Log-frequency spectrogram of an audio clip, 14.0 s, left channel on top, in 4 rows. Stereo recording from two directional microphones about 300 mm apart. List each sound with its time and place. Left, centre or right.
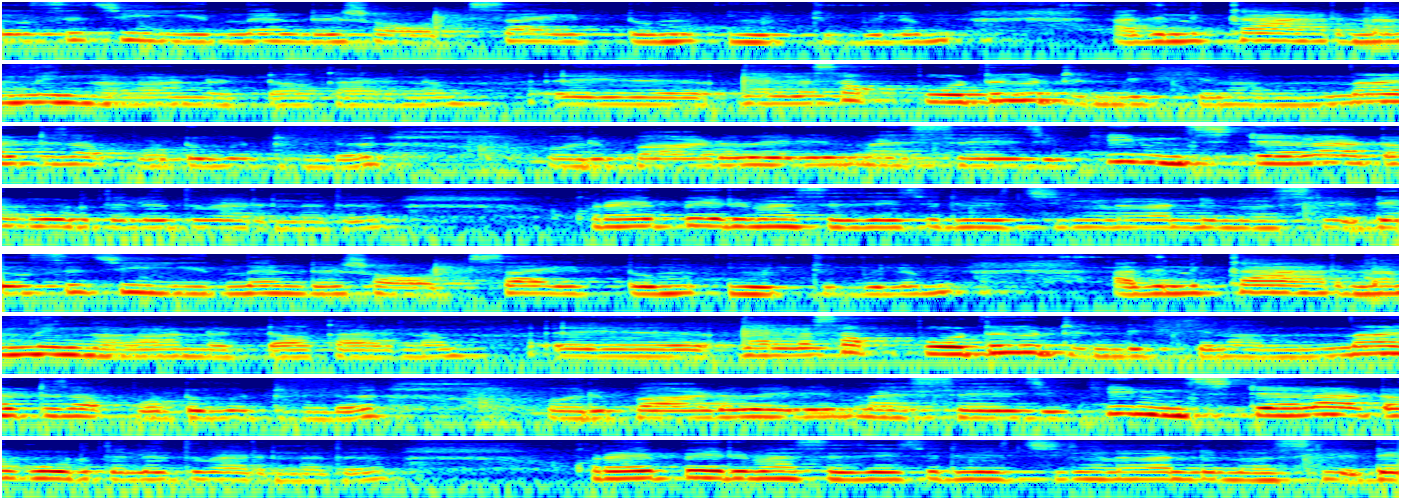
0.0 s a woman's voice: centre
8.4 s a woman's voice: centre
